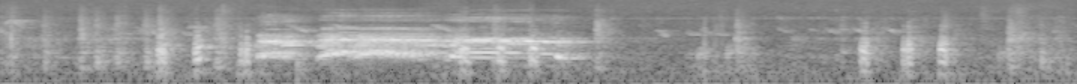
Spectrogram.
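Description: A hen clucks in a series of short, sharp calls, then lets out a longer drawn-out squawking cry in the middle before returning to scattered clucks, fairly close and clear over a quiet background.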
